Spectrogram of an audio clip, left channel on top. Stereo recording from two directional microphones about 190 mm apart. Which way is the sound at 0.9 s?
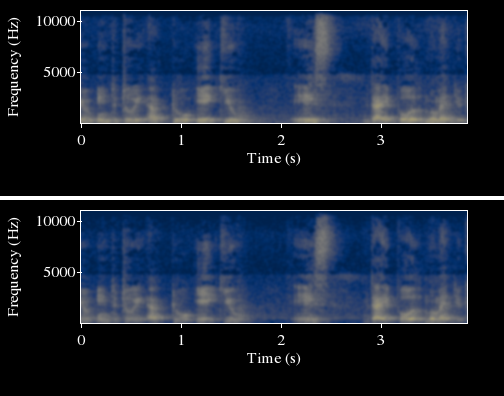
20° right (ahead or behind).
